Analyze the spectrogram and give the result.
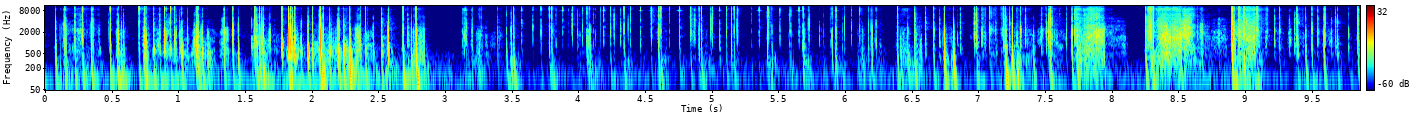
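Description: Long nails tap rapidly on the top and camera area of a tripod-mounted iPhone in a printed plastic case. The result is a dense stream of dry, crackly clicks with a bright edge and almost no low end, broken by a few brief pauses.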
